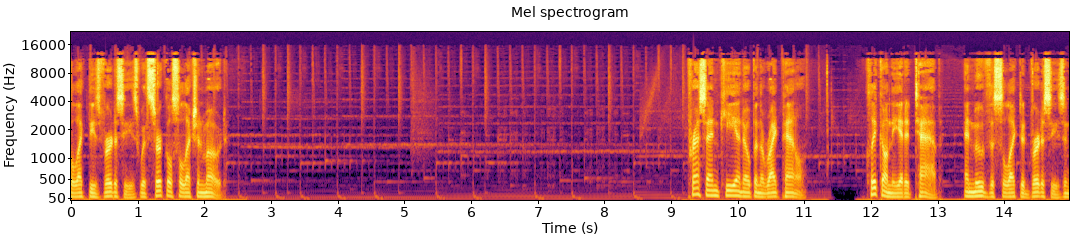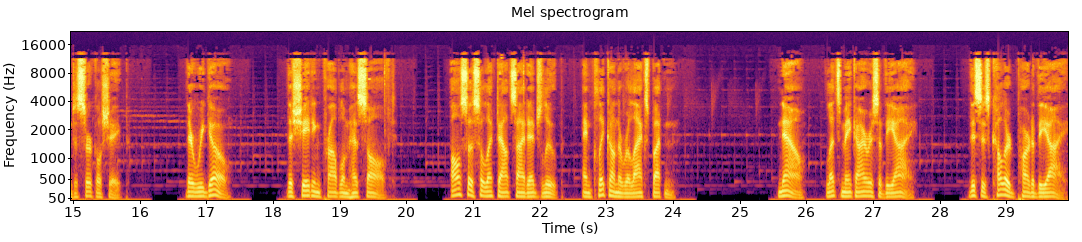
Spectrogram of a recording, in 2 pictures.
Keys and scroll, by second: 0.2 c, 9.8 n.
